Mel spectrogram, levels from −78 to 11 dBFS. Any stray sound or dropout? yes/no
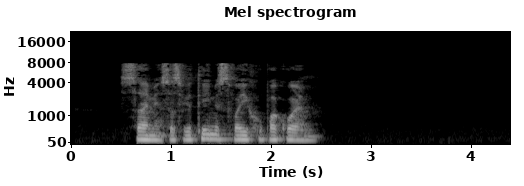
no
